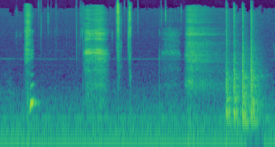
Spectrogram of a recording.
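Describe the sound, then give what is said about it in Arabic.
A quick cluster of four or five sharp knocks on the door of a home lands near the end, preceded by a few breathy, rustling bursts and isolated taps; nobody speaks. “وقت بدقوا الباب وما حدا بيفتح يعني ما في حدا بالبيت، او من كل ما بدنا نفتح.”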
